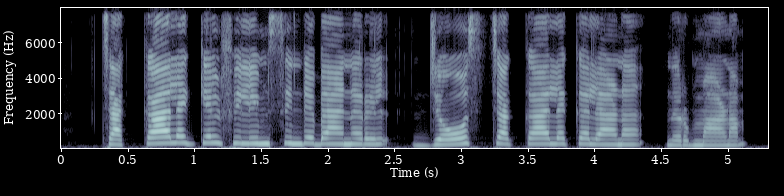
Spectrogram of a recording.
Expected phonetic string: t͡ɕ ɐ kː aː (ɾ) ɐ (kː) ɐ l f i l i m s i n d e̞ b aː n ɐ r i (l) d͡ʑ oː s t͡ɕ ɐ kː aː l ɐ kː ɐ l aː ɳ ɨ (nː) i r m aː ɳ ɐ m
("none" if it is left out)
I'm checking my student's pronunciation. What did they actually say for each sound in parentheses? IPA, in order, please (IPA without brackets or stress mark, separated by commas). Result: l, kː, l, n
